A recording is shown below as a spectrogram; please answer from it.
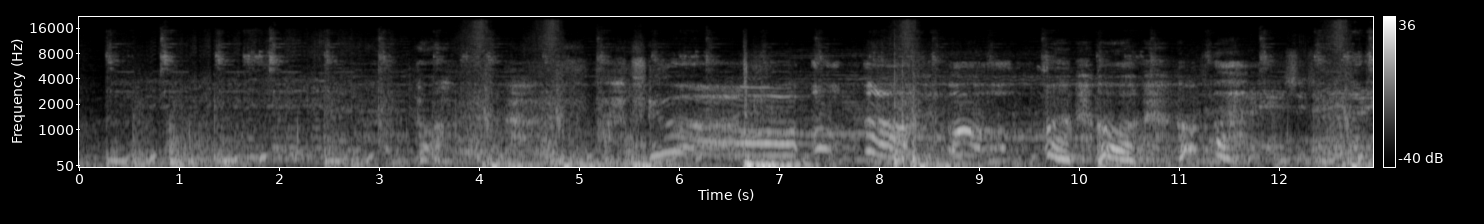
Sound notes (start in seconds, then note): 5.8 screams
